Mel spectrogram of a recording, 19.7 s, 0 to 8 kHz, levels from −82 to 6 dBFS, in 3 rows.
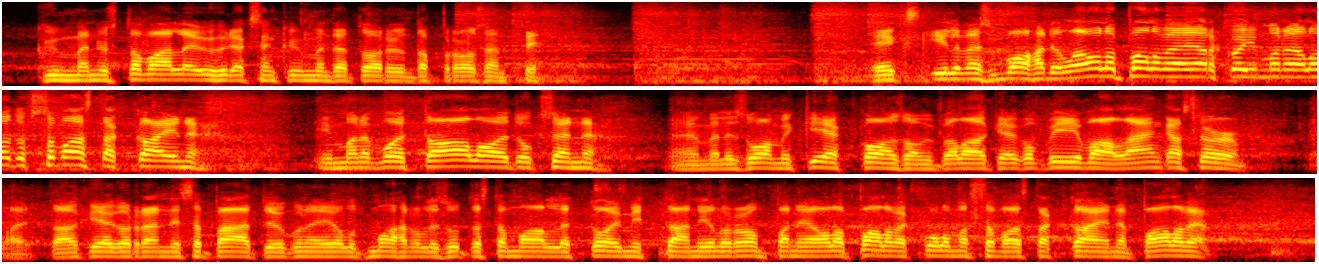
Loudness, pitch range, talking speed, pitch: -18 LUFS, 130-155 Hz, 130 wpm, 140 Hz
